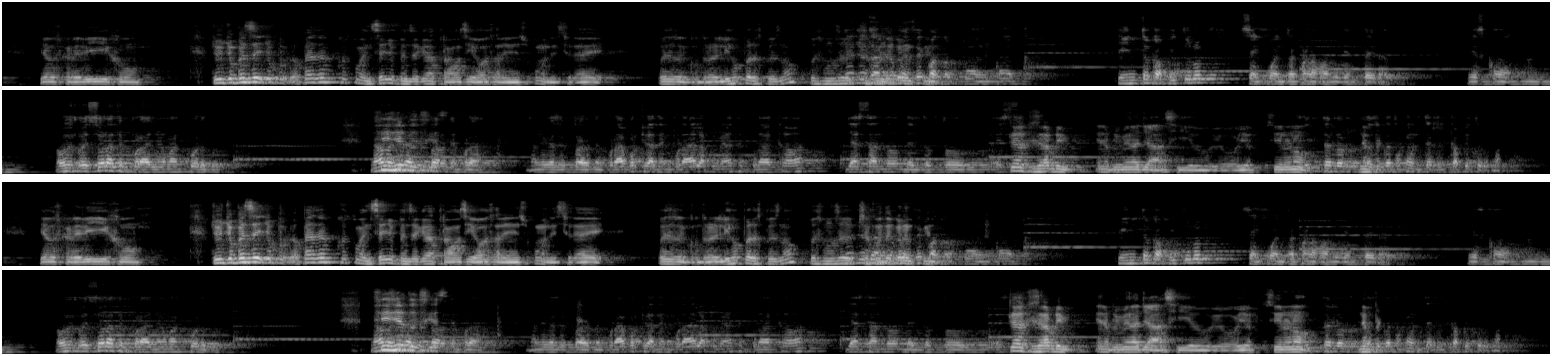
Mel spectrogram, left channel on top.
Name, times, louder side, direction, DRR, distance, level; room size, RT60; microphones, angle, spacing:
voice 1, 0.4-1.4 1.9-6.0 6.6-9.4 18.9-19.9 25.5-28.6 29.0-29.2, right 2 dB, 50° right, 1.0 m, -24 dB
voice 2, 8.3-10.2 11.2-12.1 12.4-13.9 14.7-15.5 16.0-17.7 19.2-20.3 20.7-23.5 23.9-25.6 28.5-30.5, left 2 dB, 45° left, 4.8 m, -28 dB
sound 1, 10.2-14.8 16.4-21.0 22.4-27.0, left 1 dB, 90° right, 6.5 m, -48 dB
27.0 x 22.0 x 9.0 m
head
